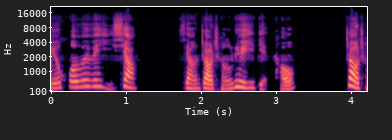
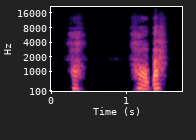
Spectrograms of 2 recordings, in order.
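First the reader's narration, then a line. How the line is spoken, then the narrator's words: Grudging, through gritted teeth. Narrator (Chinese): 秦鹏恨得咬牙，只得道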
